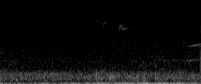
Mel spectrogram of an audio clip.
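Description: Outdoor ambience: a steady low rumble with a few small bird chirps, short high calls about a second in and a longer thin whistled note near the end.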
